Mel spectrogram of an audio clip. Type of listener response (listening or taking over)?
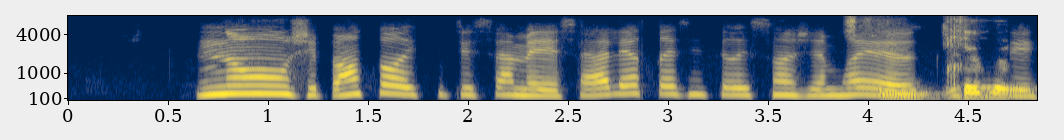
taking over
